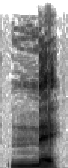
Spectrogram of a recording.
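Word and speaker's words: mes: Okay, so for the phonetical or pronunciation aspect of it, then remember that this es here combined will give you the sound e. Okay, so you'll pronounce it like me, me, me.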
